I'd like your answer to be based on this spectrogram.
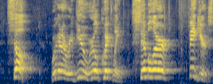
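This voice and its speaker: A man talks with ordinary pitch variation. Audible room echo and noticeable background noise surround him. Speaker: math teacher. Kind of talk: lecture. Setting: recorded video lesson.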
